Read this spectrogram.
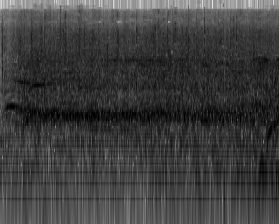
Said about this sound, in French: Je vous propose de nous applaudir.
